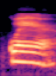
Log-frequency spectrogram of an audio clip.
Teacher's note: Các con bật cái hơi ra chứ không phải là que. Nó không phải là môi là que mà nó là cờ, con bật hơi ra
